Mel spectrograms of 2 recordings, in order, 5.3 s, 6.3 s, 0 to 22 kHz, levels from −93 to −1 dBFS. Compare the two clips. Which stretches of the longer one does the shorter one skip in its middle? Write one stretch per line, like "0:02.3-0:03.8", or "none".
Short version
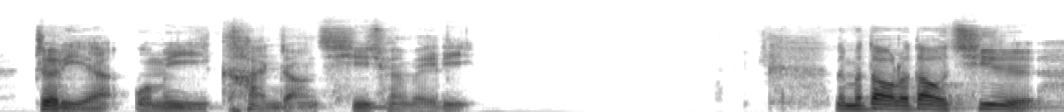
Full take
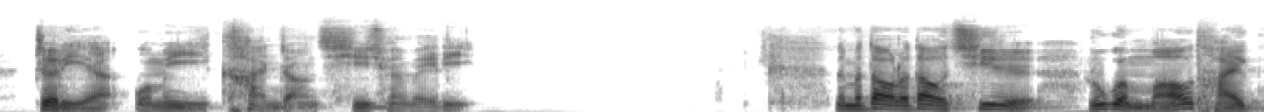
none

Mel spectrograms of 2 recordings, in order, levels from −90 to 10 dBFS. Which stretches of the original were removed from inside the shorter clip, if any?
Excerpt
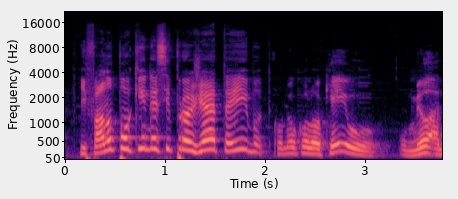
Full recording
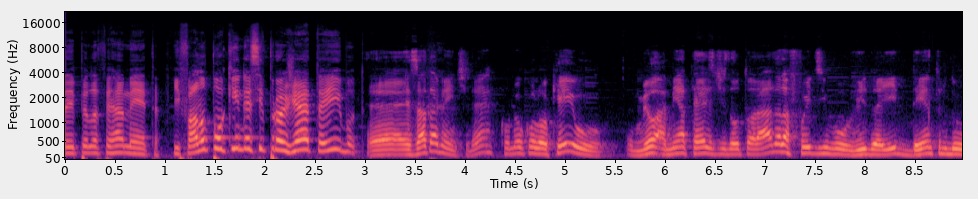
0:03.0-0:04.3

